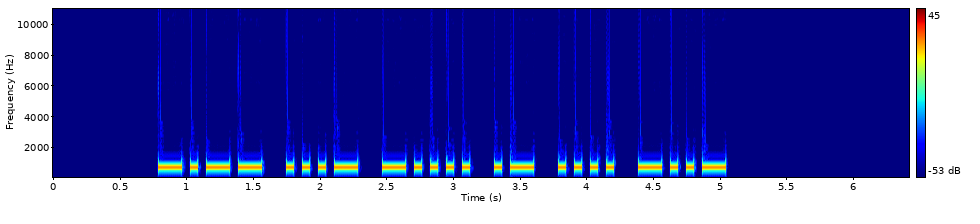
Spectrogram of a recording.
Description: Morse code, heard as a keyed tone, about 20 wpm, 700 Hz. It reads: YV6AHX
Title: DXCC-100 Call Signs - 6 Characters - Repeated 3x - 20wpm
